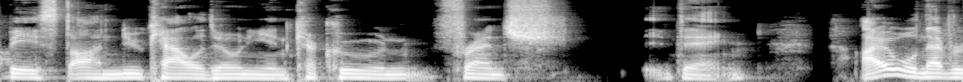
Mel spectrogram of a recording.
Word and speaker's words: Colonq: It's Cocoon, a word taken from a New Caledonian dialect based on French.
